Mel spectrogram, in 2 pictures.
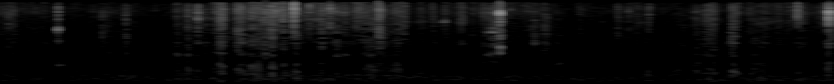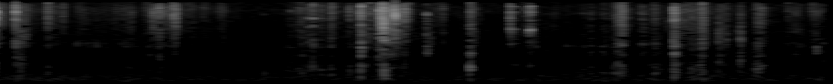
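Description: A solid, dry, oval yellow bar of soap is held in a hand with long green patterned nails while a metal utility-knife blade shaves and scrapes curls off its edge, played at double speed. Dry, crunchy scraping and crinkling come through with many sharp, bright crackles and snaps over a quiet background. Thin curls of soap peel away from the bar's edge.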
